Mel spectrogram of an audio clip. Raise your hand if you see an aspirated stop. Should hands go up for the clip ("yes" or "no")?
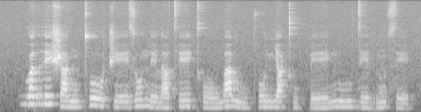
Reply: yes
